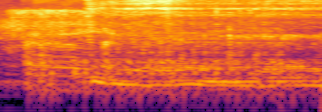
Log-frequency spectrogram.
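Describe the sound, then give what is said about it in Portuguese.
Engine of Hancock's car runs with a loud, steady mechanical rumble and slight clatter, its pitch nudging upward briefly as it revs, with no other sounds. “Ligou o motor do carro do Hancock.”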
